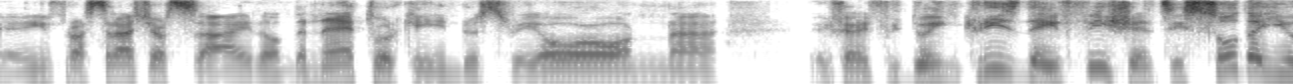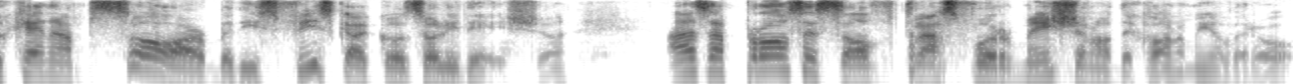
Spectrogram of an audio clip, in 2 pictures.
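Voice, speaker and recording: The speaker has an Italian accent and a moderate pace. The pitch swings very widely. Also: man, fairly high pitch for a man. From Italy. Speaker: economist, panel discussant. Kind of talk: panel discussion. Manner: halting, many fillers and restarts.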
